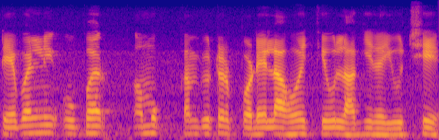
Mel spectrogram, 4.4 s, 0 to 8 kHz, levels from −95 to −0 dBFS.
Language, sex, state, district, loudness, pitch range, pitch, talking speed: Gujarati, male, Gujarat, Gandhinagar, -21 LUFS, 135-155 Hz, 140 Hz, 150 wpm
